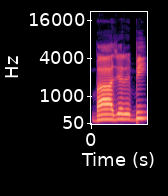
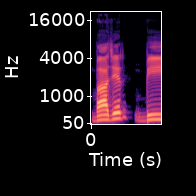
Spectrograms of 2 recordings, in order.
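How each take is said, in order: First: The final vowel is kept short. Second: The final vowel is drawn out long. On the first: The speaker calls it right. "টান দেওয়া যাবে না" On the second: The speaker calls it wrong. "এইভাবে হবে না।"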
